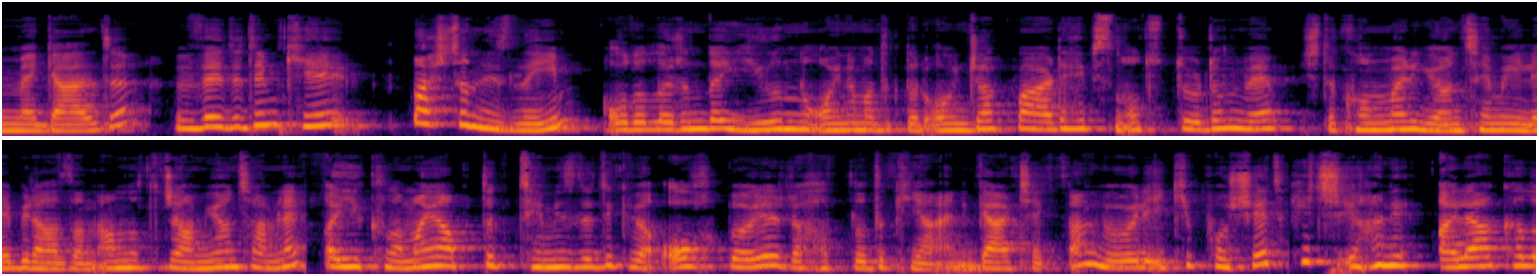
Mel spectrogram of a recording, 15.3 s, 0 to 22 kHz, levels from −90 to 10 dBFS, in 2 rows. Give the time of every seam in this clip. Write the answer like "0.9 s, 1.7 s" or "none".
3.0 s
